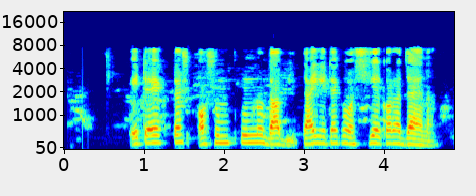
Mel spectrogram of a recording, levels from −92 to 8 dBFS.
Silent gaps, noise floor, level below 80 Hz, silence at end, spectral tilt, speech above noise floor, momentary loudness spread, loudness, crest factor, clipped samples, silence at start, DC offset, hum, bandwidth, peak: none; -49 dBFS; -62 dBFS; 0.1 s; -3 dB/octave; 30 dB; 8 LU; -19 LUFS; 20 dB; under 0.1%; 0.1 s; under 0.1%; none; 8 kHz; 0 dBFS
